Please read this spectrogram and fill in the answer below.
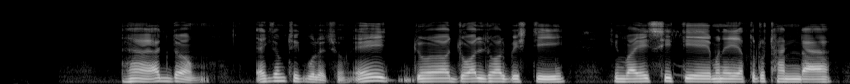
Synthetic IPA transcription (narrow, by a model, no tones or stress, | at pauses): ɦɛ̃ɛkd̪om | ɛ̰k̚d̪omʈʰik̚bolet͡ɕʰo̰ʔej | d͡ʑɔld͡ʑʱɔɾbeʃʈi | kiŋbaejsit̪emaneɛt̪oʈoʈʰaɳɖa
